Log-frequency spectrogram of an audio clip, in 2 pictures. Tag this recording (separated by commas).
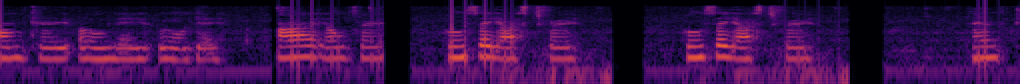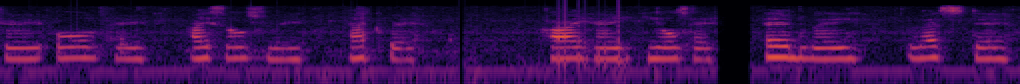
Speech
